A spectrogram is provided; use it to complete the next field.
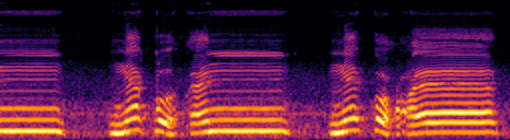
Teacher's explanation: پڑھتے وقت ان کی آواز گیند کی طرح واپس لوٹے گی، اور اس آواز کے واپس لوٹنے کو ہم قلقلہ کہتے ہیں۔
